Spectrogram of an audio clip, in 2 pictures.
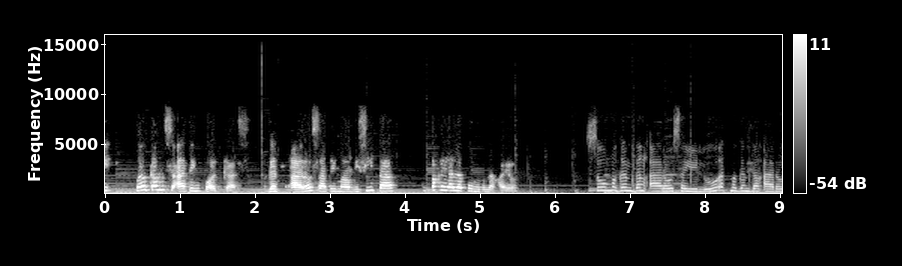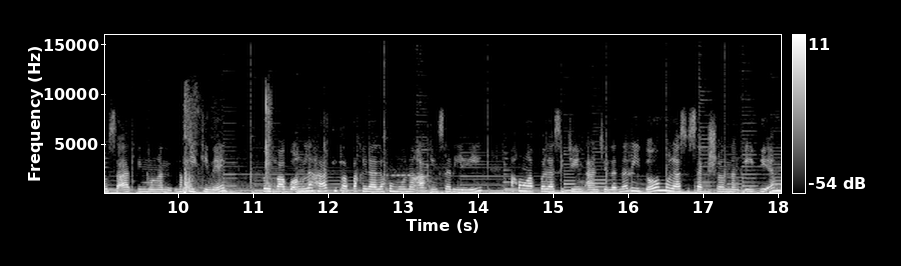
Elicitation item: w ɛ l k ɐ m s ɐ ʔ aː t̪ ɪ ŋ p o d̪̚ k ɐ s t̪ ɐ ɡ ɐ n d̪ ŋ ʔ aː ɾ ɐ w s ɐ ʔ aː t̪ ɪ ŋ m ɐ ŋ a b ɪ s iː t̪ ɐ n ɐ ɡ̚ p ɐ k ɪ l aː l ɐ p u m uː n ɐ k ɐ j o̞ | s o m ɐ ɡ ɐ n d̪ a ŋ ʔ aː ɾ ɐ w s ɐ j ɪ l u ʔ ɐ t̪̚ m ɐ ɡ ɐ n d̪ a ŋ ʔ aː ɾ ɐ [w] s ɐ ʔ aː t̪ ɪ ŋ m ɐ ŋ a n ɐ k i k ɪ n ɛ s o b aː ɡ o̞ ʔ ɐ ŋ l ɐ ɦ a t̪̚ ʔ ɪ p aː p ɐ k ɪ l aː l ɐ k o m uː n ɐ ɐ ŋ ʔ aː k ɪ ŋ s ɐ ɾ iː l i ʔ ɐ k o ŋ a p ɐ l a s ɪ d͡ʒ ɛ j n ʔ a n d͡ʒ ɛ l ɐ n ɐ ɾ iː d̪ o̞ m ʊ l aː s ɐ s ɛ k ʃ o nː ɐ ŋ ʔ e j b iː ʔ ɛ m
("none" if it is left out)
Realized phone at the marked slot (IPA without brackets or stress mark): w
